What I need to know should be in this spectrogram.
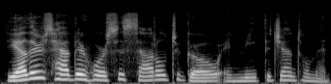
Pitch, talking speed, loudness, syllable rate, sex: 190 Hz, 215 wpm, -18 LUFS, 5.4 syllables/s, female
